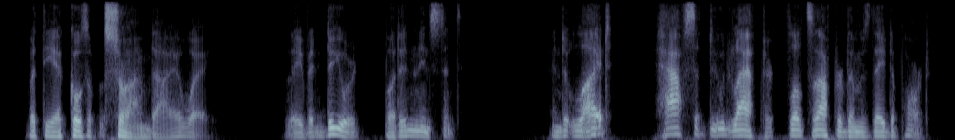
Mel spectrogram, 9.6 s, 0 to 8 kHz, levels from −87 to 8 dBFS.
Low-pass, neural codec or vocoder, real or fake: 7.2 kHz; codec, 16 kHz in and 24 kHz out, 0.4 kbps, LongCat-Audio-Codec, fine tuned four codebook decoder; fake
